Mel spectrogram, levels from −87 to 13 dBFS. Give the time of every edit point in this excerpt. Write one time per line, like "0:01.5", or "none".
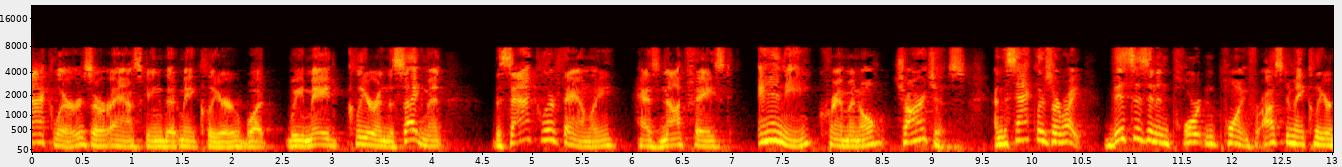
0:01.5
0:03.1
